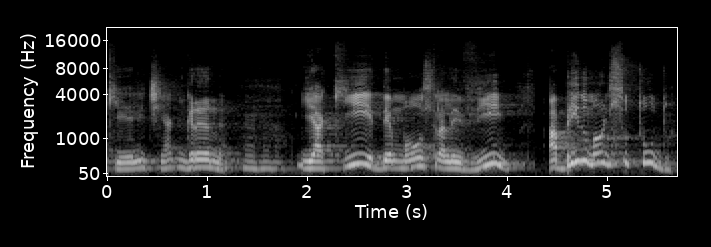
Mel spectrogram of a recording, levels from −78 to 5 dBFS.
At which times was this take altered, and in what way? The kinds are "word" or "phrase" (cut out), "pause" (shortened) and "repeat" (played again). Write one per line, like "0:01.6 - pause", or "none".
0:04.3 - pause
